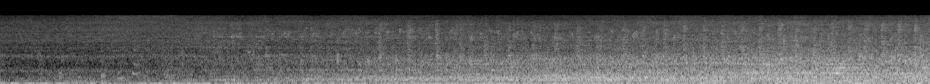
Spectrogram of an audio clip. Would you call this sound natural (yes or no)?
yes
